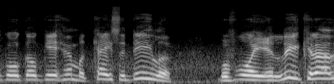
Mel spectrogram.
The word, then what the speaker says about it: quesadilla: I say it's quesadilla. I pronounce the L's.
